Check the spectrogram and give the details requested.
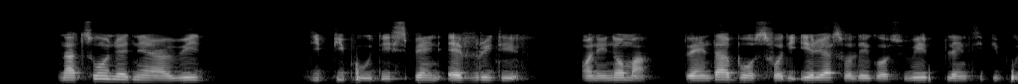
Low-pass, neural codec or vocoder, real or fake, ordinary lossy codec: none; none; real; none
